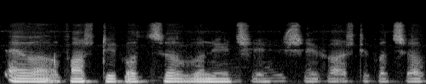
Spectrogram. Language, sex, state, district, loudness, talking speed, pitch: Bengali, male, West Bengal, Dakshin Dinajpur, -18 LUFS, 110 wpm, 130 Hz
